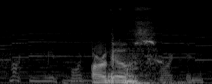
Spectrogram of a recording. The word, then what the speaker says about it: Argos: Argos.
